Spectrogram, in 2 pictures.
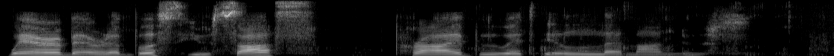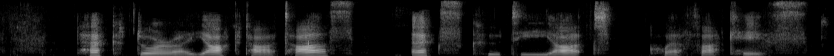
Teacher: the end of the line, always the same. Long, short, short, long, short, short, and counts as long. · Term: pentameter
